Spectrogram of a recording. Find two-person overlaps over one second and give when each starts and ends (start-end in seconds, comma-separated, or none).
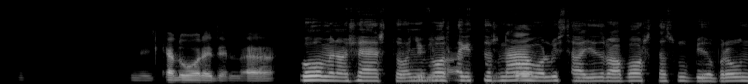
3.9-5.8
